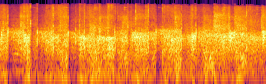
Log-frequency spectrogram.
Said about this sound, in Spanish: Hey, eh, un aplauso para los de Durango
